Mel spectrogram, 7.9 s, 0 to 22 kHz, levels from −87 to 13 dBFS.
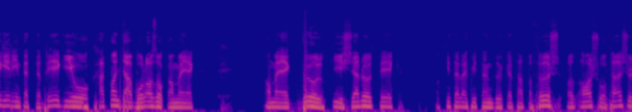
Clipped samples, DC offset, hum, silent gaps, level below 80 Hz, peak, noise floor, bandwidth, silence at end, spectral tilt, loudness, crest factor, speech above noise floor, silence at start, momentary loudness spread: under 0.1%; under 0.1%; none; none; -60 dBFS; -24 dBFS; -74 dBFS; 12.5 kHz; 0 s; -6.5 dB/octave; -43 LUFS; 18 dB; 31 dB; 0 s; 9 LU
